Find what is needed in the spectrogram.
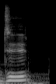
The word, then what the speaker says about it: de: soft de. Don't try to pronounce that last E at the end, okay? Just do the sound of the consonant de, and you can do your dates, as datas.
